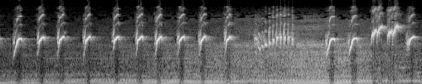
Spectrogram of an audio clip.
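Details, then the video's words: Cucak rante bulbul singing loudly and clearly, recorded as training material for stressed or reluctant birds. Evenly spaced sharp down-slurred whistles, about five per second, interrupted midway by a short buzzy chattering burst, then rising squeaky notes. "Cucak Rante Gacor Suara Bening Power Tebal"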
